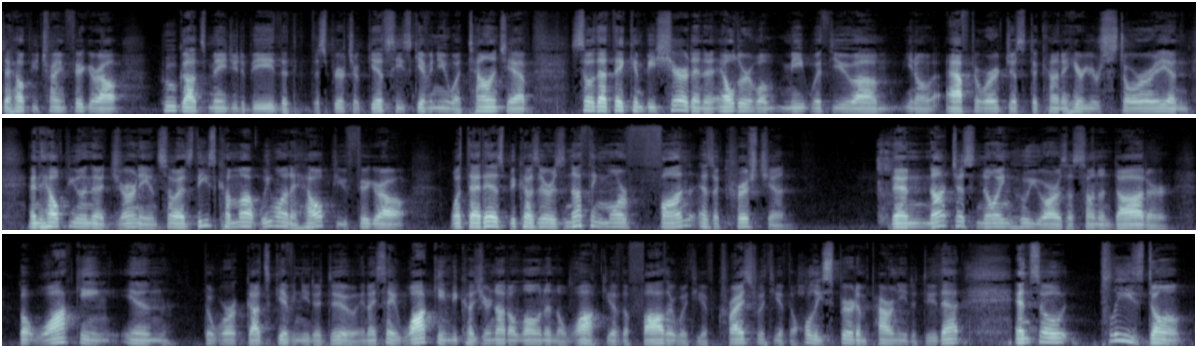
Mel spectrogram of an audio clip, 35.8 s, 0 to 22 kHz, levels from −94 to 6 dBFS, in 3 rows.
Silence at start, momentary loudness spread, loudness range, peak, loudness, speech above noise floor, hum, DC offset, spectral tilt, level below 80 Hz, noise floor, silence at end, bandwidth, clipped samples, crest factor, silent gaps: 0 s; 13 LU; 4 LU; 0 dBFS; -24 LUFS; 41 dB; none; under 0.1%; -6 dB/octave; -62 dBFS; -64 dBFS; 0.15 s; 16 kHz; under 0.1%; 24 dB; none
